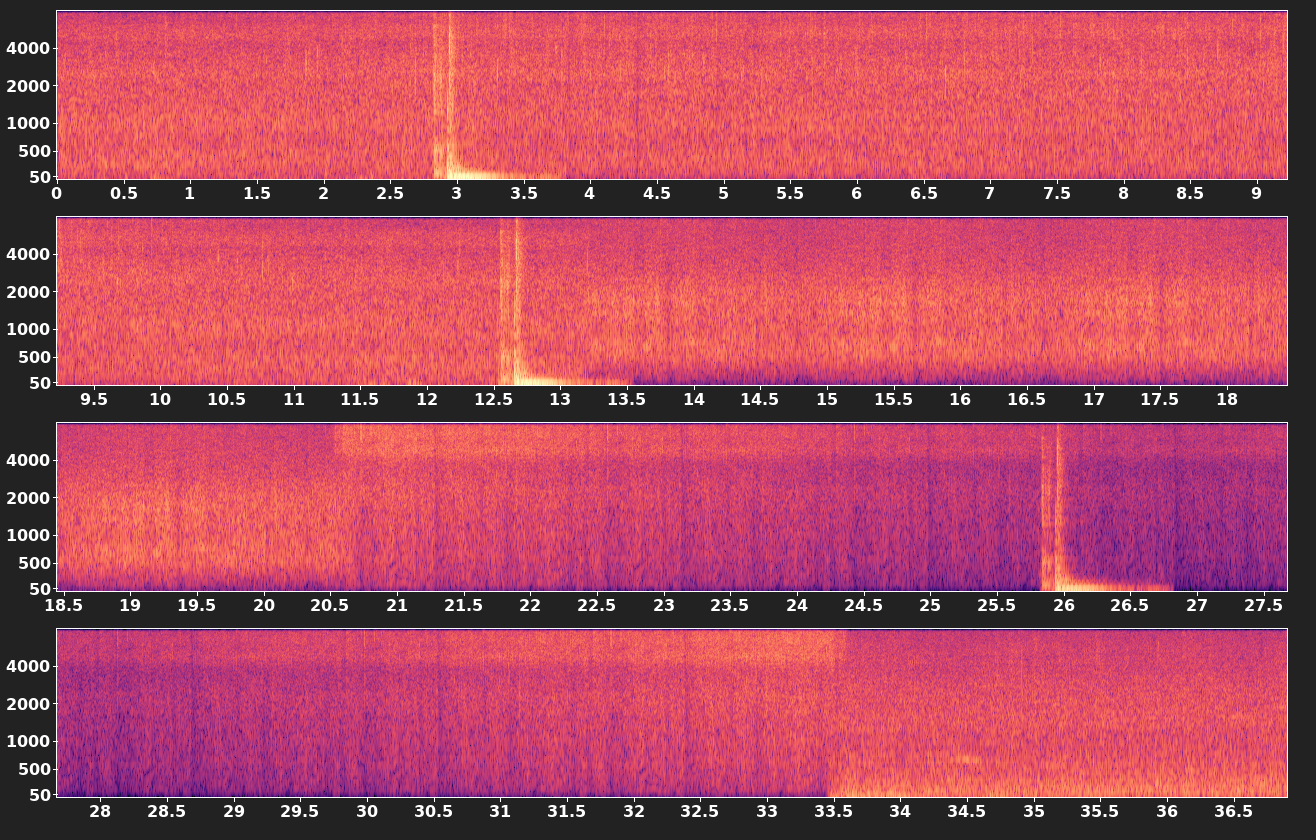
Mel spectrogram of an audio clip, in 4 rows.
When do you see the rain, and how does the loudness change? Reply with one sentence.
You can hear the rain from 0.0 to 36.8 s, getting quieter then louder.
